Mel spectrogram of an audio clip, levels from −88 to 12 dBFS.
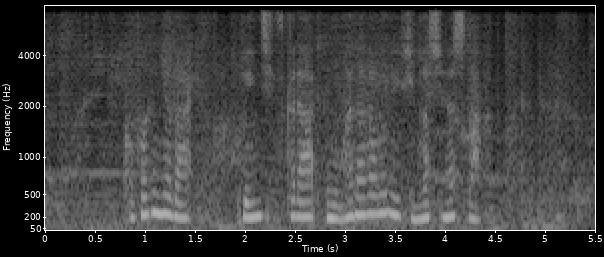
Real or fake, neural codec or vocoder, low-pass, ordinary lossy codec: fake; codec, 16 kHz, 0.5 kbps, FunCodec, trained on Chinese and English, 25 frames a second; 7.2 kHz; AAC, 48 kbps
